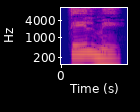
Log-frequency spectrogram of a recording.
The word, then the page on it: ತೇಲ್ಮೆ: tēlme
